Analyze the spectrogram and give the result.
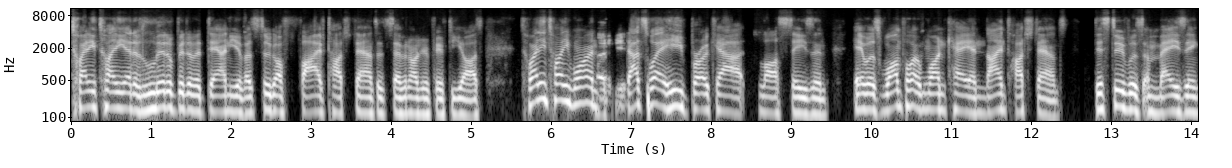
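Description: A man with an Australian accent speaks at a very slow pace and a medium pitch, his loudness very even and his pitch varying in an ordinary way. The sound is dry and close, with no echo, against a quiet background. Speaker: fantasy football co-host. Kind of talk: casual banter.

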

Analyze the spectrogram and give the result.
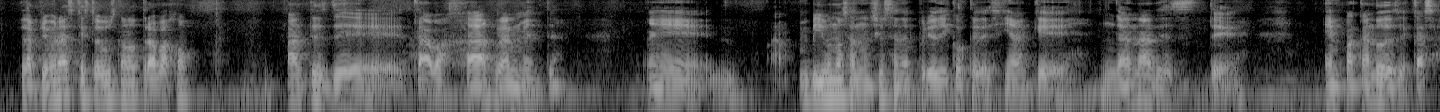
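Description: A man with a medium pitch and ordinary pitch variation speaks at a very slow pace with long, frequent pauses, with noticeable background noise and audible room echo. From Mexico, Guerrero state. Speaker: podcast co-host. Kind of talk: casual chat.

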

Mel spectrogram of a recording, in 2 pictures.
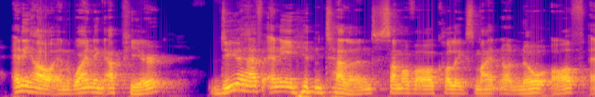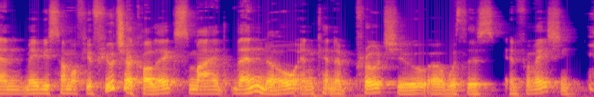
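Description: A man with a German accent speaks at a medium pitch, with hardly any pauses. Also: ordinary pitch variation, moderate pace. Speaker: podcast host. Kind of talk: interview.

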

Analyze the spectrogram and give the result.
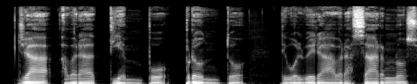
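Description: The tone is dark and mellow, with fairly even intonation. It is a very clean recording with a silent background and a dry, close sound with no echo. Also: man. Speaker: storyteller podcast host. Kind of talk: personal reflection; reading aloud.

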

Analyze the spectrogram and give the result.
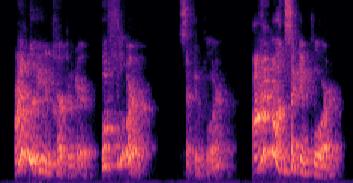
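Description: At a moderate pace, a woman speaks in an American accent amid audible room echo. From Minnesota. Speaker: pharmacy student. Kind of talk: casual chat.

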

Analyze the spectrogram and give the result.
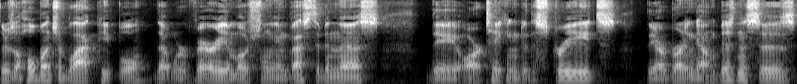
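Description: A fairly quick pace and ordinary pitch variation on a very clean recording with a silent background. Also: man, very deep, low pitch for a man. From Stockton, California (Filipino-American community). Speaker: podcast host. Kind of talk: opinion monologue. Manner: halting, with many fillers; heated.

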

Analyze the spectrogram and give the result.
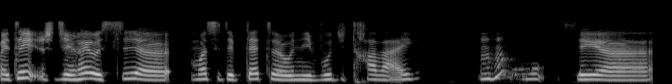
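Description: The woman speaks at a very slow pace with fairly even intonation. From France. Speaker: immigrant guest. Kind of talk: casual chat.

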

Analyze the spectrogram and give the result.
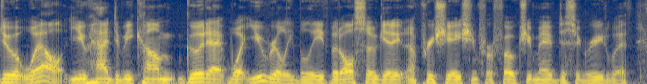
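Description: With an American accent and a normal speaking voice, a man talks at a fairly quick pace in a medium pitch with fairly even intonation. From Philadelphia, South Philly. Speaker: political candidate. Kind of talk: radio interview. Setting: radio studio.

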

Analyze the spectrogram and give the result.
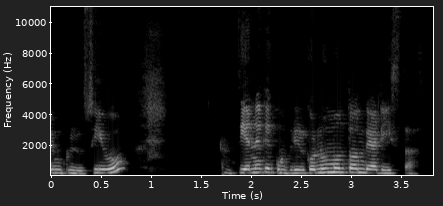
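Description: This is a woman with an unremarkable speaking voice. Her pitch varies in an ordinary way. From Peru. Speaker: UX designer. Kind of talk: interview.

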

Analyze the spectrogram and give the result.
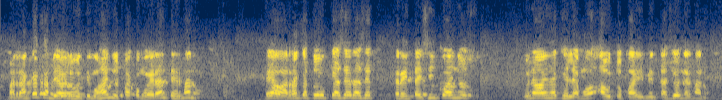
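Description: Amid noticeable background noise, a man talks very fast in an animated tone with a high pitch. His pitch variation is ordinary and his loudness stays very even. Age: 50s. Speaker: trade union leader. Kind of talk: interview.

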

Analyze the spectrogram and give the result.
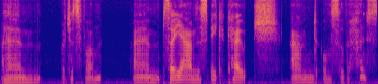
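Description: Fairly slow speech in a Yorkshire accent. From Yorkshire, northern England. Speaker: speaker coach. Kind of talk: casual interview. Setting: at her home.

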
